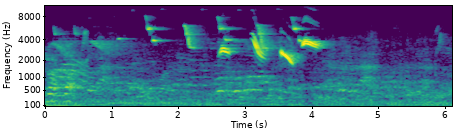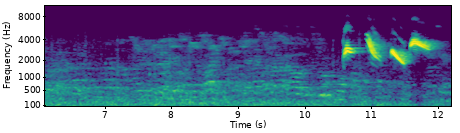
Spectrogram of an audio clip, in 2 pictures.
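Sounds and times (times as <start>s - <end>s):
green-winged saltator singing rich slurred whistled notes: 0.6s - 4.2s, 10.6s - 12.2s.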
